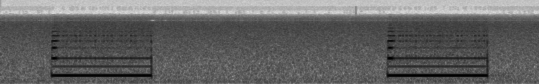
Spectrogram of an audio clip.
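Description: A telephone ringing tone heard while calling: two steady, buzzy beeps about a second long each, separated by a pause of a couple of seconds, over a faint background hiss with no talking.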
